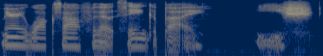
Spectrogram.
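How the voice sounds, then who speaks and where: Gravelly-voiced woman playing a dating game. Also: lowish voice, level tone, a little slow, a bit bright. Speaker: game streamer. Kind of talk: reading and commenting on a visual novel.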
